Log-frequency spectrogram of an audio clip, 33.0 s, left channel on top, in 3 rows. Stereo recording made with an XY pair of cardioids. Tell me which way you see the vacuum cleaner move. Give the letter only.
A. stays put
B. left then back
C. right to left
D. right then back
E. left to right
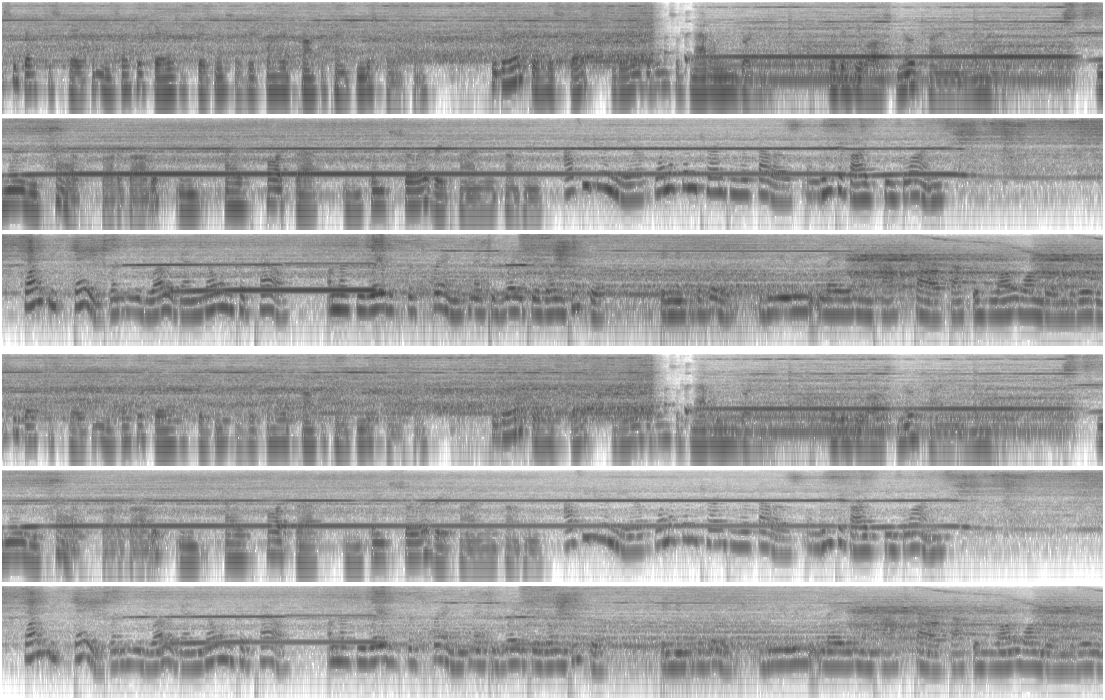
C.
